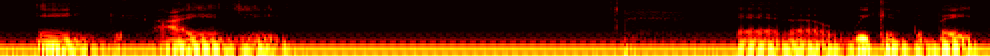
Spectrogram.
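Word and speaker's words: ankh: Maybe I can convince you that the unk is really pronounced ing, and I got a strong argument to convince you of its pronunciation.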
